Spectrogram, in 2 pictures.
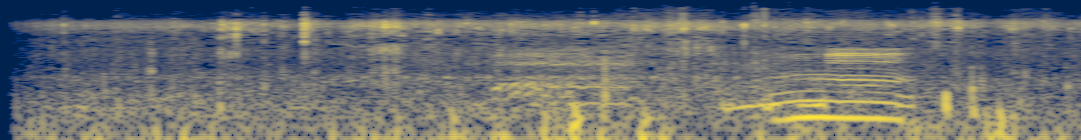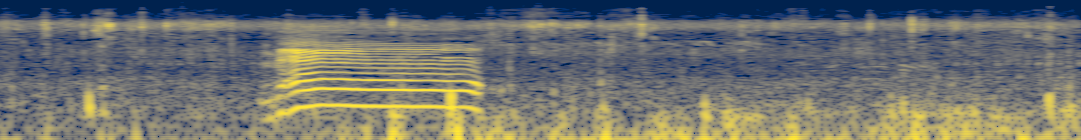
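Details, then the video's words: Goat bleating: a faint bleat near the start, a short nasal bleat, then a loud, drawn-out quavering bleat with strong harmonics, over a steady high-pitched hiss throughout. "Funny Goat Sound"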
